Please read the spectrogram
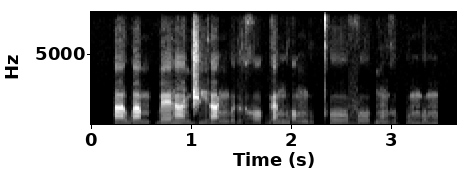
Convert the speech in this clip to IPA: a˨wa˨m ɓɛ˨˦ ɾã˨d͡ʒi˨ ɾa˨ŋʊ˨r ɣɔ˨ ɡa˦nwɔ˨ŋu˨˦ kʰoː˦˨voː˨ɡʷũ˨ɣʊ˨ pʊ˦mo˦m

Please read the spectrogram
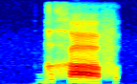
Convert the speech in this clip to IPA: ɡəxaf

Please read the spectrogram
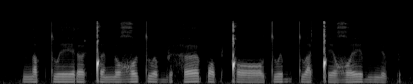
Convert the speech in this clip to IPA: naptʷɪːɾœ ǃənoʁʷɪtʷəː bʏhœpɔp ǃɔːtʷɪbtʷa ǃɪʁʷɪːbnʏp

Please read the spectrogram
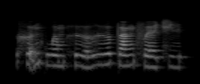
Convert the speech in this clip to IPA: xə̰˧˥nkwə˨˩m hɨ˧˩ə̯ɣɨ˨˦ə̯ t̪a˨˦ŋfɛ˨˩t͡ɕi˨˩t̚

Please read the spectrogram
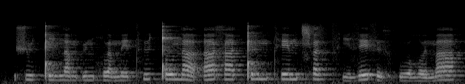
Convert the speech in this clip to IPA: ʃʉ˨ǃi˨na˨mʔʉ˨n χʷa˨ me˨tʰɨ˦ǃo˦n a˦˨ ʔa˦xa˦ǃɨ˦m tʰe˦mt͡ɕʰɐ˦zt͡sʰi˨ ze˦sɨ˨x ʔu˨ ʁʷe˨ma˦

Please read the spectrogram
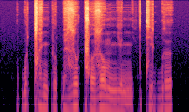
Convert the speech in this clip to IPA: ɓuǀɛ̤nʲpu ɓɛ̤zuǁo zomnʲɯnʲ | tʲʌɡ͡bɯ

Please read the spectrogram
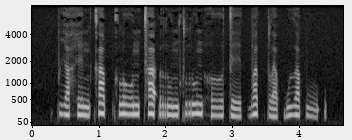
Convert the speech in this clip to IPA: pi˨˩a̯he˨˩nkʰa˦˥p̚kʰloː˧n tʰa˥˩ʔru˧nkru˥˩nhɤː˧ teː˨˩t̚ba˥˩t̚pla˨˩p̚ wɯ˧a̯pu˨˩ʔ

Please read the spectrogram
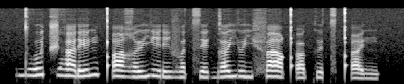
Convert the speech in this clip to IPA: dʱot͡ʃɦa ɾeŋ qʼaʁɨjiɾi vɐt͡seɡɐjɨj faqʼukɨt͡sqʼeŋ

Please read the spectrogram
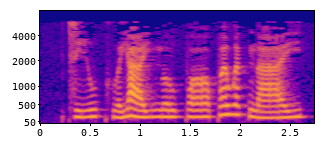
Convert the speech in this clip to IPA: t͡siː˨˥wkʷʰɐ˨˥jaː˨˧j n̪o˨wpɔː˨pɐ˥wɐ˧k̚ n̪aː˨˥j

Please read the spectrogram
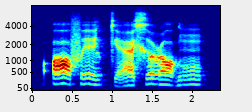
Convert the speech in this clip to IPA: ʔɒː˥feː˥˧lʲ kʲæː˩˥xʲo˥ɭɒ˥˧ ɡũ˥

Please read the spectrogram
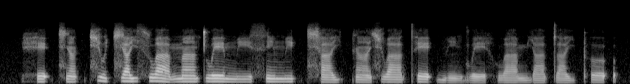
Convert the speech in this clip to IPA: he˨ʔt͡ɕã˨k̚t͡ɕu˥˧t͡ɕa˦j swa˥˧mã˦t̪we˦ mi˧ sĩ˦mi˦ʔt͡ɕʰa˧j kã˧ɕwa˦t̪ʰe˦ʔbĩ˨˩ ɡwe˨˩hwa˧mja˧ t̪a˧jpʰo˦ʔ

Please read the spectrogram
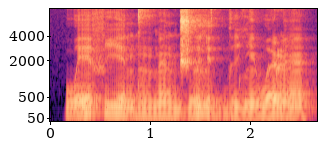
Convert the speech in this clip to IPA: we fie̯ ndə̃mbɛ̃nd͡ʒɯlʲəd bɨʎẽ wəɭɛ̃

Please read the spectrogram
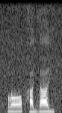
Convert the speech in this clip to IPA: lɔː˧˥pʰa˩jla˥˨j

